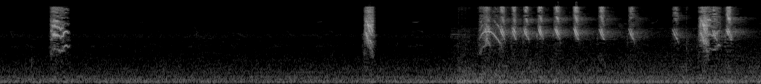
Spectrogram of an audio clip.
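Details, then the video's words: Female Double-collared seedeater calling to excite a male: two isolated sharp, high chips, then a fast run of about a dozen bright chip notes near the end, on a faint steady background hum. "Piado de Fêmea de Coleiro para Esquentar Coleiro"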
